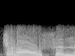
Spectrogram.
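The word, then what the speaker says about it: Traulsen: It's Hugh, H-U-G-H, last name Charlson. That's spelled T like Tom, R-A, U-L-S like Sam, E like Edward, N like Nancy, and then just put Twitter after my name.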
